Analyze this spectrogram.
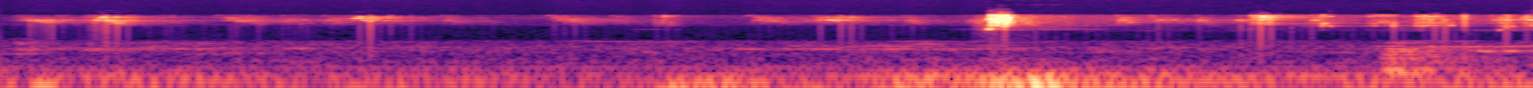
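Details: Common house martins settling to roost at their nests, some swapping between nests, give soft, dry twittering chirps, high-pitched and scattered in short bursts about once a second, over a faint low rumble.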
